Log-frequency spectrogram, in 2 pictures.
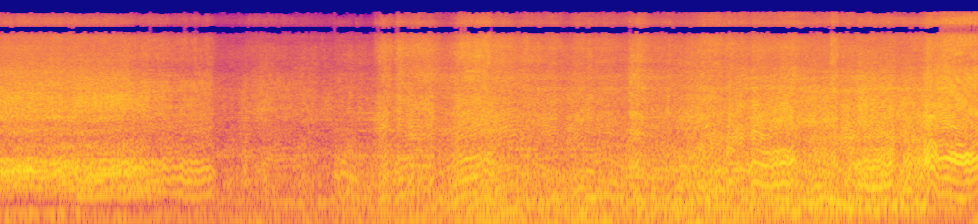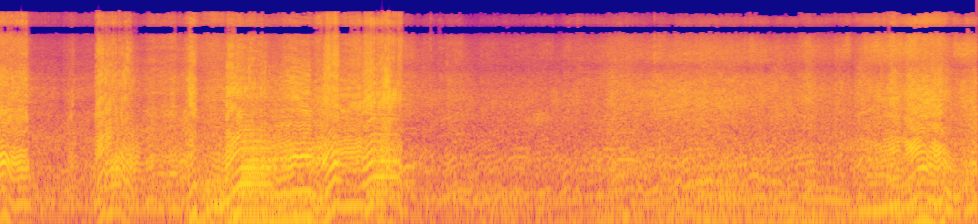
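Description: Motocross dirt bikes racing, their engines revving up and down through corners and straights. The sound jumps abruptly a few times between clips.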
